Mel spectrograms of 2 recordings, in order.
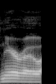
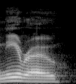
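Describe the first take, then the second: First: The name is said the way people say it abroad. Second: The name is said in a Southern US accent. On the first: "after living overseas where everybody says Nero" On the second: "I feel like I'm speaking with a southern accent"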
